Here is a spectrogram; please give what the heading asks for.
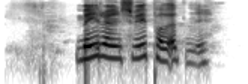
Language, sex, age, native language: Icelandic, female, 10, Icelandic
